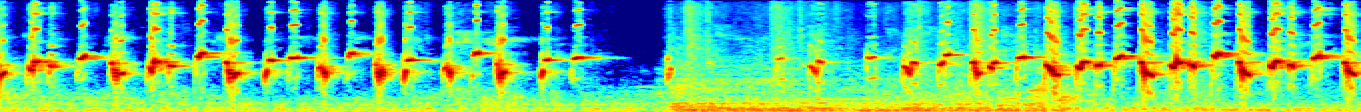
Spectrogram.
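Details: Non-stop ngeropel-style 'gacor' singing of a sooty-headed bulbul, used to get moulting birds singing again: rapid chains of bubbly two-part notes, a brief break near the middle with faint low hum, then the chain resumes.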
